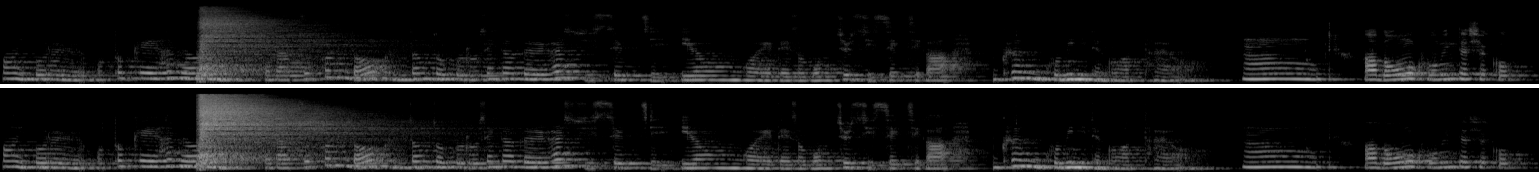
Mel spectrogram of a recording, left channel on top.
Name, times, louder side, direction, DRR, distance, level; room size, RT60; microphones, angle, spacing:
voice 1, 0.0-12.0, right 1 dB, 25° right, 7 dB, 5.1 m, -38 dB
sound 1, 2.0-4.3, right 11 dB, 90° right, 0.9 m, -32 dB
voice 2, 12.4-13.2 13.6-15.1, left 1 dB, 70° left, 7 dB, 2.6 m, -36 dB
28.5 x 20.5 x 8.3 m, 0.82 s
head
